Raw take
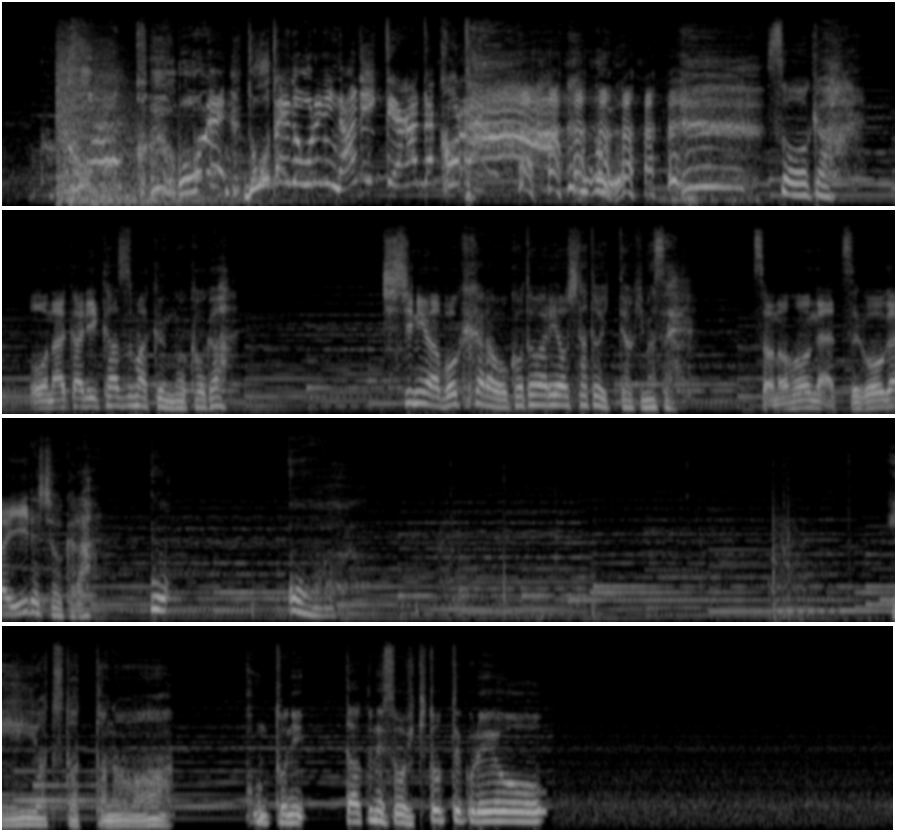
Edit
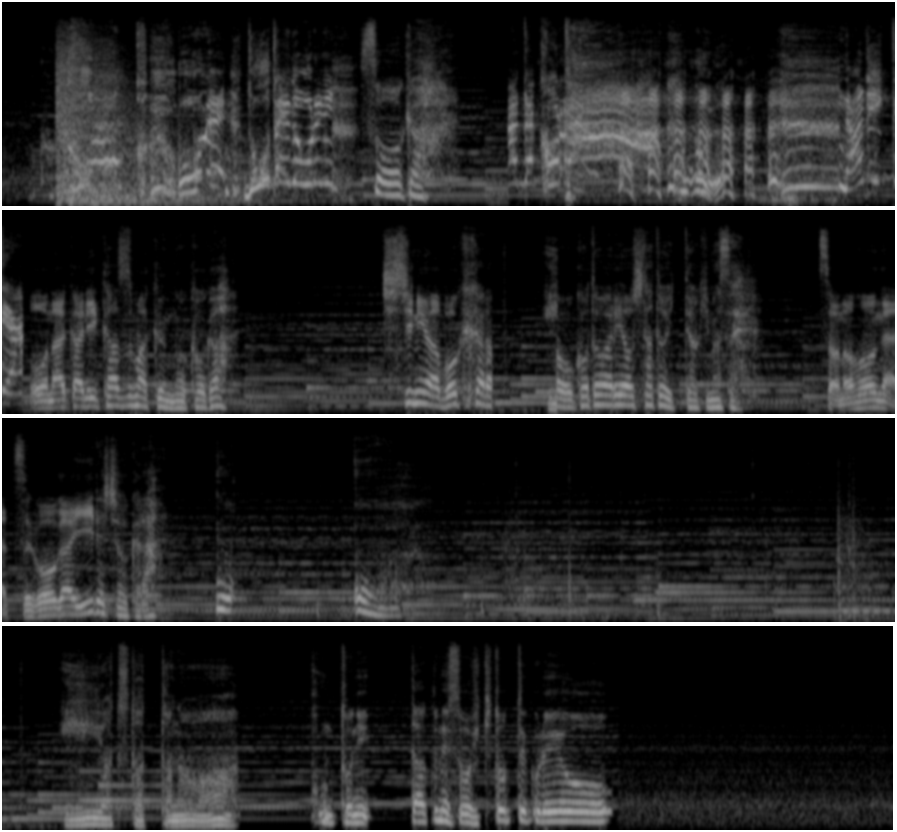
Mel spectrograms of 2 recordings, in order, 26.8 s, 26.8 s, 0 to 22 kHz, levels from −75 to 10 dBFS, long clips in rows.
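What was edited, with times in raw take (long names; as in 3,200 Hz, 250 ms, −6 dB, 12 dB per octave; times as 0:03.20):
0:02.48–0:03.05: swap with 0:05.53–0:06.85
0:17.30–0:17.66: clip gain −3.5 dB
0:19.65–0:20.14: duplicate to 0:10.37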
